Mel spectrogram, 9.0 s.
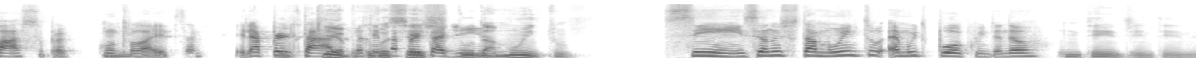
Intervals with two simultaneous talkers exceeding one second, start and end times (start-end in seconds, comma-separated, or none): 2.0-3.8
